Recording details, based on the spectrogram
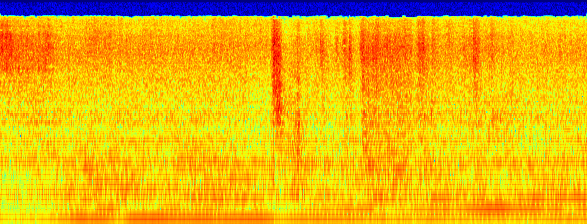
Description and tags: Vibrator in concrete
vibrator, concrete, construction-site, bizzing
